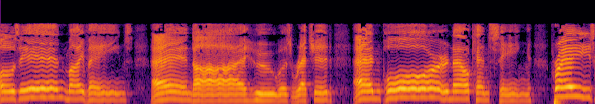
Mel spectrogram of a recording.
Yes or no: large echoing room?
yes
